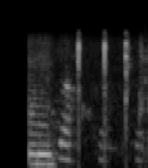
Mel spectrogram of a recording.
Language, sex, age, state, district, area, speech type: Manipuri, female, 45-60, Manipur, Imphal East, rural, conversation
